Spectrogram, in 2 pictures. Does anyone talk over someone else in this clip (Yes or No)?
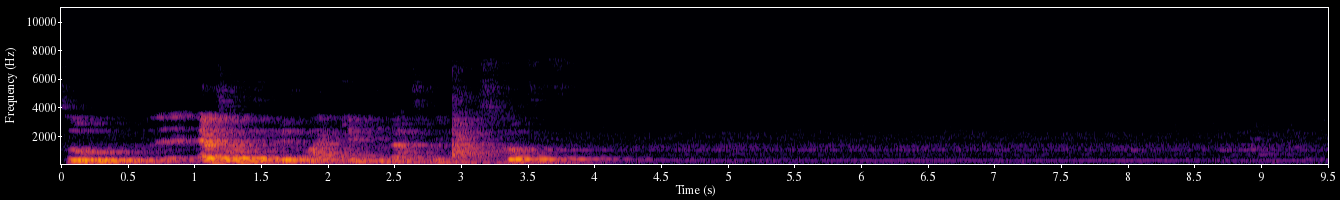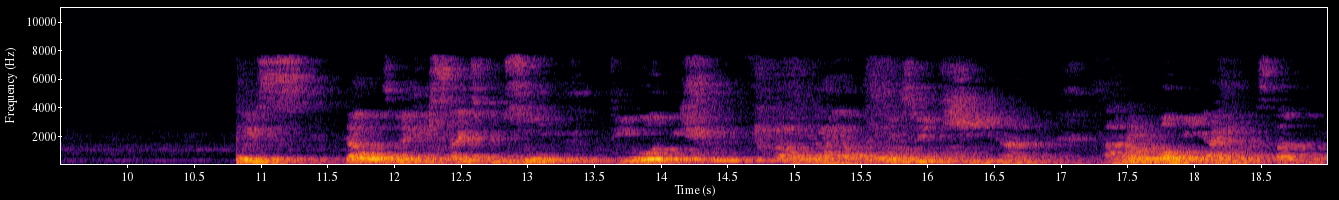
No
